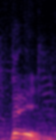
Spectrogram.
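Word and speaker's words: Footdee: Oh, I know people pronounce it differently here. Is it Fetty? Fetty. Is that what it is? It's proper name is foodie but I've been fetty right fetty that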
